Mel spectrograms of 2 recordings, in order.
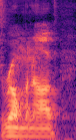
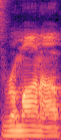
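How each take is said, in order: First: The stress is on the first syllable. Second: The stress is on the second syllable. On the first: "put the first capital O if it's Romanov" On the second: "put a capital A if it's Romanov"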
